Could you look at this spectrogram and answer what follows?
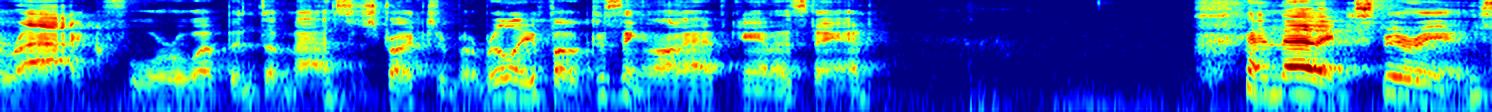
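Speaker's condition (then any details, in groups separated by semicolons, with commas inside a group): Cerebral palsy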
